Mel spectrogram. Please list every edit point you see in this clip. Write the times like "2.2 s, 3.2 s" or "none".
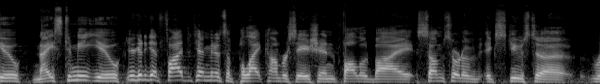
1.2 s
